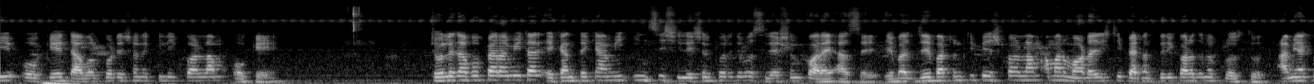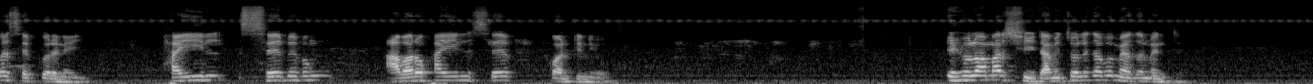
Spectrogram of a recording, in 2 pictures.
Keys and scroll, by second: 9.0 j, 21.2 F6, 21.9 Home.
